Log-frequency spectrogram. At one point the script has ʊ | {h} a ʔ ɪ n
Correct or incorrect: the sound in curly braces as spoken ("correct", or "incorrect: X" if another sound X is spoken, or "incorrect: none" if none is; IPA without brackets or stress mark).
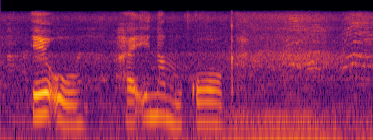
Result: correct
